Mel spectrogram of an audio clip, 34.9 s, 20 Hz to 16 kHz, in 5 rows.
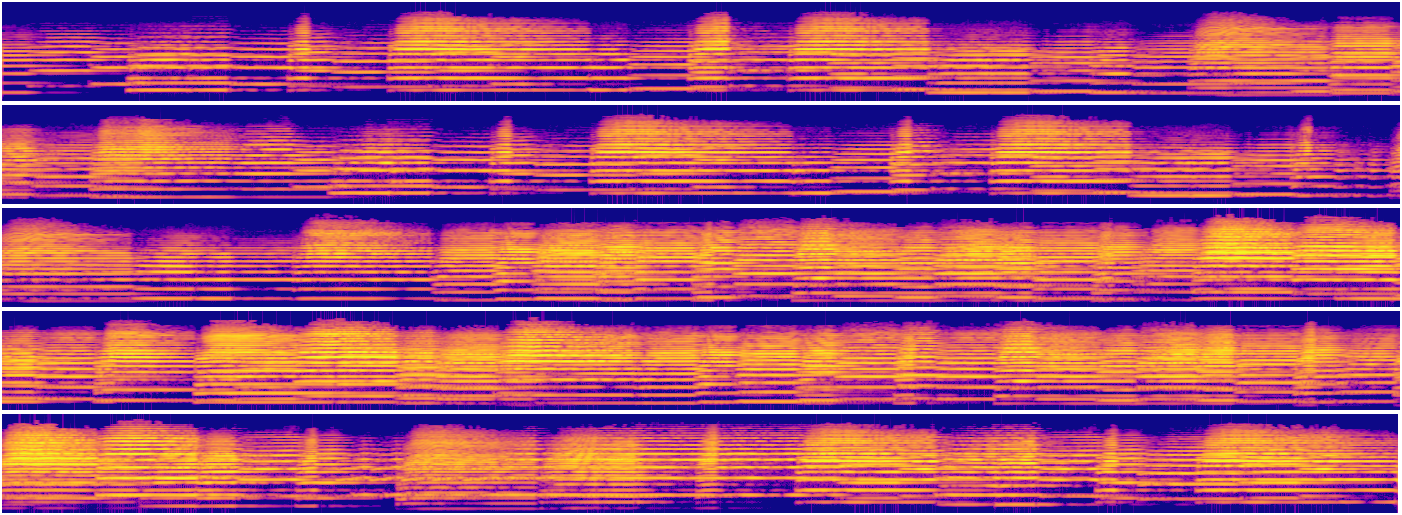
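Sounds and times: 
trumpets playing: 0:00.2 - 0:34.9
trombone playing: 0:12.0 - 0:34.9.

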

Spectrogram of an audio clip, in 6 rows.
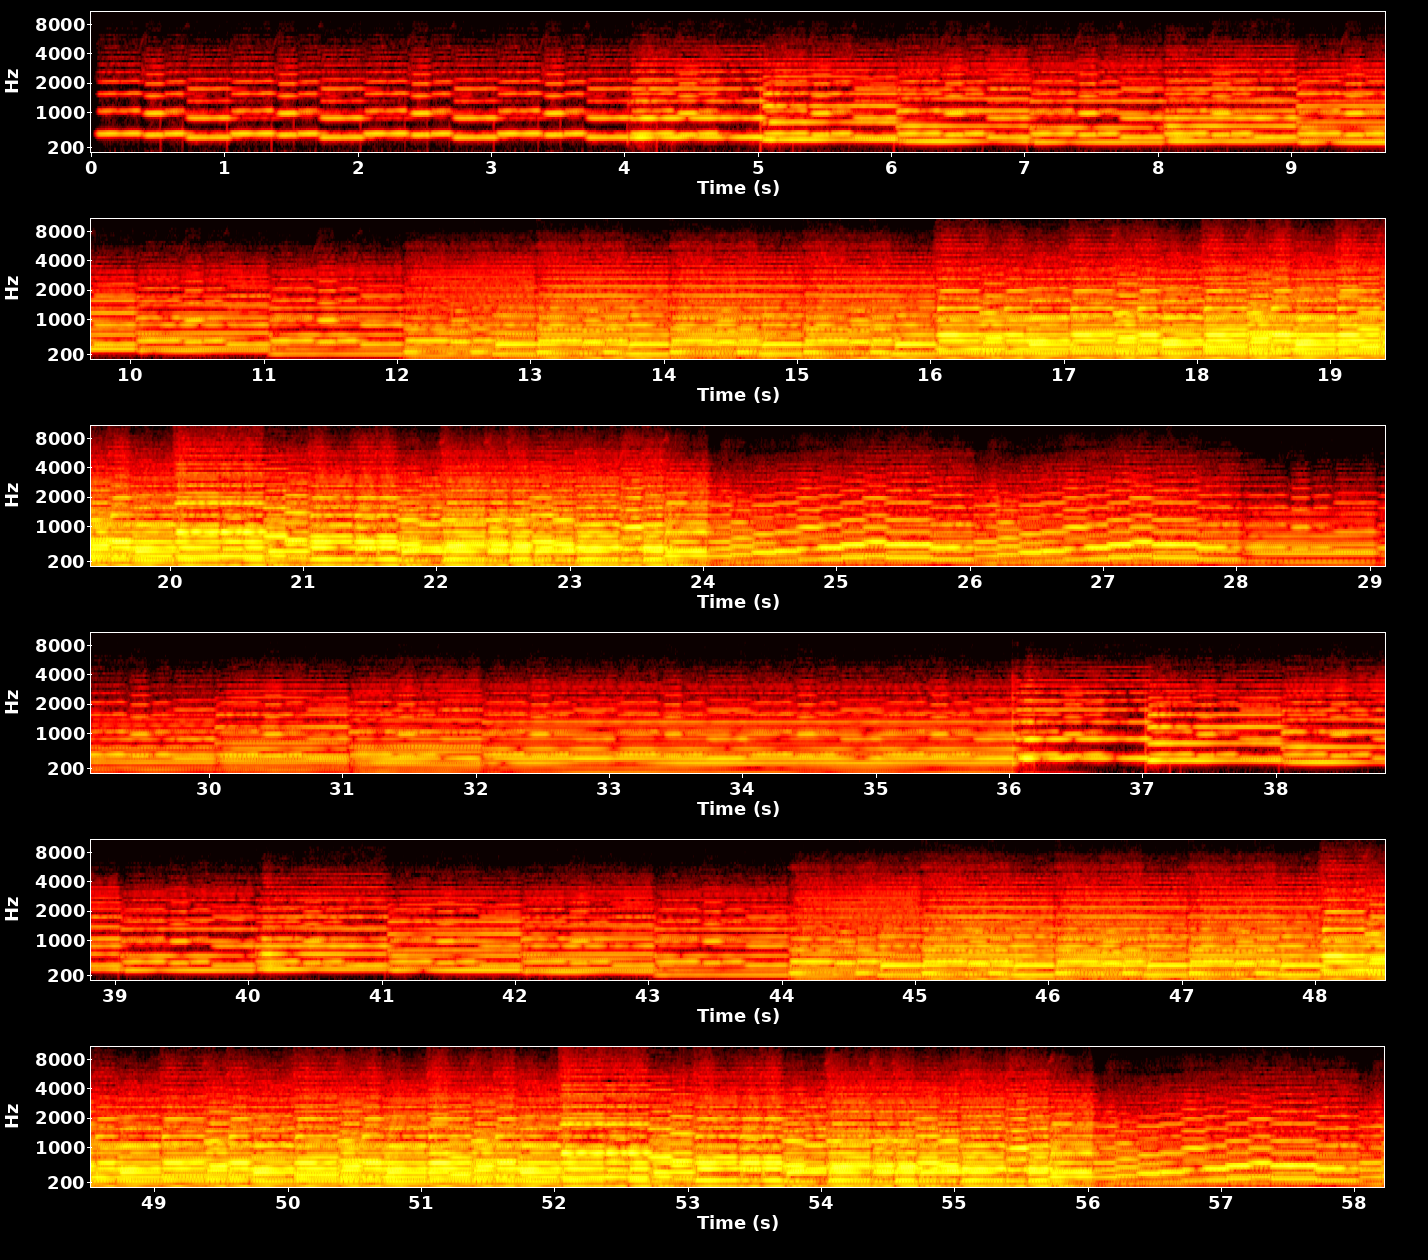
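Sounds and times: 
orchestra playing: 0:04.1 - 0:58.2.

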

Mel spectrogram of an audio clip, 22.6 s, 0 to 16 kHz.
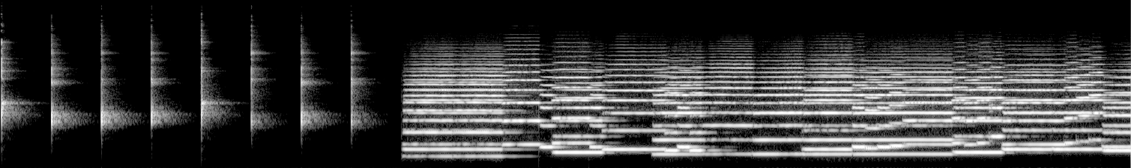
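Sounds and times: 
trumpet trio playing a romance: 0:08.1 - 0:22.6.

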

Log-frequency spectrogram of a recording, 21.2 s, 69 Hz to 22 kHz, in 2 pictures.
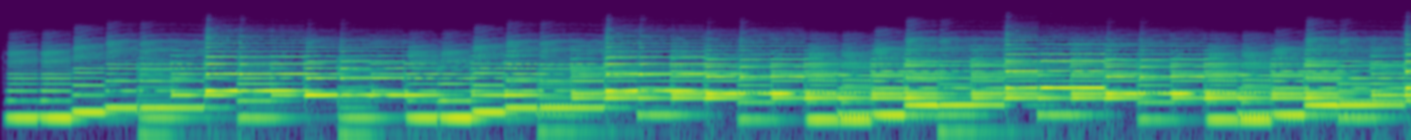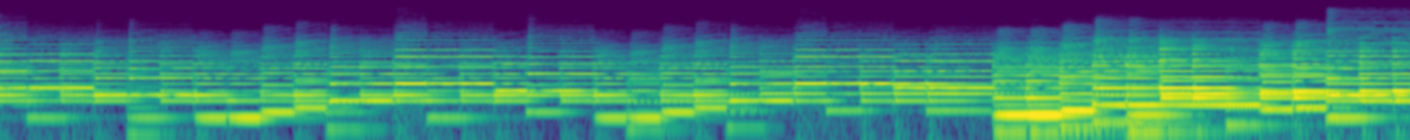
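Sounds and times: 
waltz for saxophone: 0:00.1 - 0:21.1.

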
